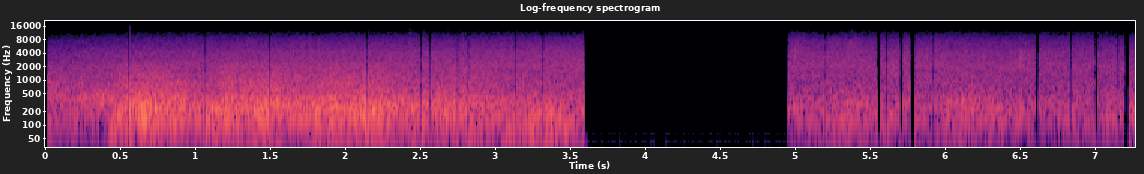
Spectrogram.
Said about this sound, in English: Lightning, earthquake, and thunder.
